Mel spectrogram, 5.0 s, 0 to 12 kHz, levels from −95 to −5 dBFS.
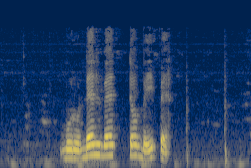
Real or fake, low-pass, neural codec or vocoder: real; 7.2 kHz; none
